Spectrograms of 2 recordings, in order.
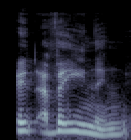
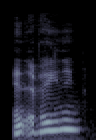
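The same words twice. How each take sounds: First: Said in the usual way. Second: "Intervening" softer, with a rising question tune; "Intervening" said tentatively, as if checking the word. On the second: Real, not acted. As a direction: query the word "Intervening", voice lifting at the end. Queries own choice of word.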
